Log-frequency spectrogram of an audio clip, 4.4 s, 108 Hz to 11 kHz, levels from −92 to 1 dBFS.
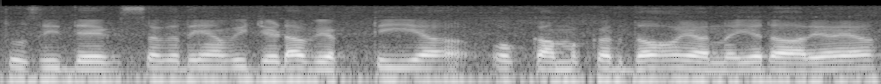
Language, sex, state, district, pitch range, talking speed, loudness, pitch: Punjabi, male, Punjab, Kapurthala, 125-135 Hz, 220 wpm, -14 LUFS, 130 Hz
